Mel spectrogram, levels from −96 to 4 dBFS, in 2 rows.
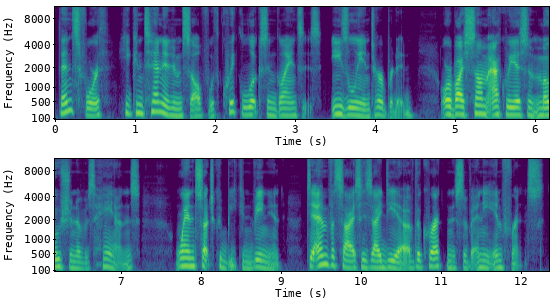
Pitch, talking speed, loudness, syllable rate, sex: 170 Hz, 165 wpm, -21 LUFS, 5.5 syllables/s, female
